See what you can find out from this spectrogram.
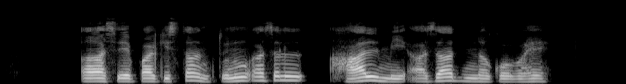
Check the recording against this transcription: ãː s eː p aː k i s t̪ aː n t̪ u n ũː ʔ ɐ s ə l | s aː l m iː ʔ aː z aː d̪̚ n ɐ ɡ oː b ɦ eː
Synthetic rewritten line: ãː s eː p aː k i s t̪ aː n t̪ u n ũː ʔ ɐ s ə l | h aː l m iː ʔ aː z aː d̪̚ n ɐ k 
